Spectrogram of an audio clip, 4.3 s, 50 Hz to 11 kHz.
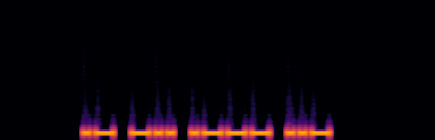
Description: Morse code, heard as a keyed tone, about 20 wpm, 700 Hz. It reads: ADJU
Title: Build A Word - 2 Letters At A Time - 6-Letter Words - 20wpm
